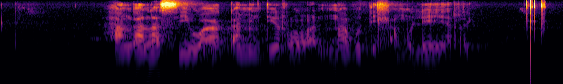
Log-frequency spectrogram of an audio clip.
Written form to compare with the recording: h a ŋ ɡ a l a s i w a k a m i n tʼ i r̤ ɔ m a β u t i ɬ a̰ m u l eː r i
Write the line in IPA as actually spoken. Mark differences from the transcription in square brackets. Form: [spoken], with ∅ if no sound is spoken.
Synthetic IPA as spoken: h a ŋ ɡ a l a s i w a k a m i n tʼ i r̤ ɔ [n] a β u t i ɬ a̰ m u l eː r i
